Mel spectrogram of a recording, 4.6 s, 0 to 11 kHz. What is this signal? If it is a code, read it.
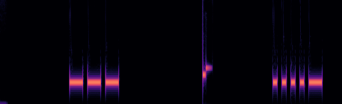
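Morse code, heard as a keyed tone, about 20 wpm, 700 Hz. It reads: O 4
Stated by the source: Single letter and number Morse drill at 20 wpm, from N4LCD.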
